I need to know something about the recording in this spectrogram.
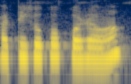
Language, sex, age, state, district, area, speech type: Santali, female, 18-30, West Bengal, Bankura, rural, spontaneous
